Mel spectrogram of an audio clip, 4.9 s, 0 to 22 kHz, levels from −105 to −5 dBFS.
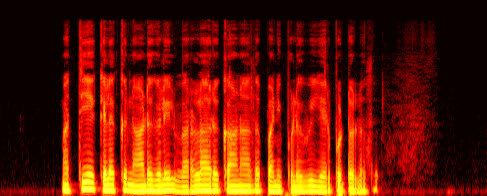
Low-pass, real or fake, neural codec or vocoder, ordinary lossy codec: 14.4 kHz; real; none; none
